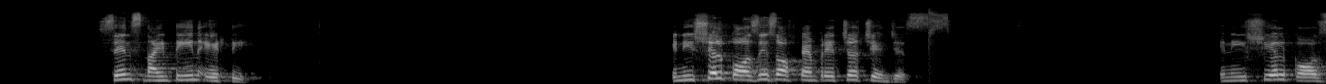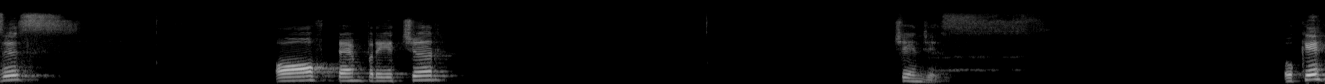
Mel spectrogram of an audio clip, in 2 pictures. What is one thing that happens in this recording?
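A man speaks calmly in short phrases over an online call, with gaps of silence between.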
